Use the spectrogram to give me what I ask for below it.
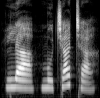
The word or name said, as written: la muchacha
